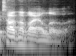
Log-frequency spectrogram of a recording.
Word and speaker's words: Tagovailoa: Hey, I do well enough to do Tua Tagovailoa.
